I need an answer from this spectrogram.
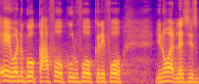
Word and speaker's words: Carrefour: Yes, Carrefour, no more already, right? But she still, no, actually, you know what? I'm wrong. It's supposed to be the French pronunciation, which is Carrefour, right?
